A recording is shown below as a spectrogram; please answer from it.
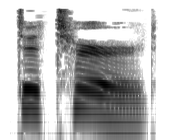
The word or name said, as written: deterred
